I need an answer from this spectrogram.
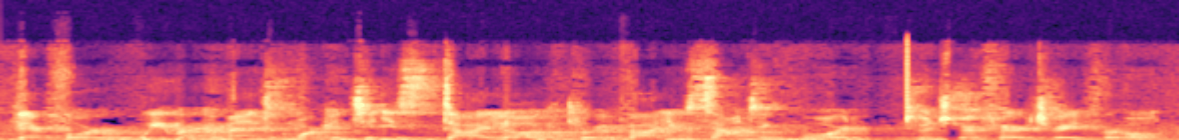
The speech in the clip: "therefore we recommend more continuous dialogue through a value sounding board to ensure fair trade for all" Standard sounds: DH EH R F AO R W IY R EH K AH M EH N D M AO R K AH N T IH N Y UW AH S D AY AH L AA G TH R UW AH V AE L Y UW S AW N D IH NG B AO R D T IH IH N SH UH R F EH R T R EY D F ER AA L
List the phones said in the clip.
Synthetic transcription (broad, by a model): DH EH R F AO R W IY R EH K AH M EH N D M AO R K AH N T IH N Y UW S D AY AH L AA G TH R UW AH V AE L Y UW S AW N D IH NG B AO R D T IH IH N SH UH R F EH R T R EY D F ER AA L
